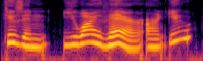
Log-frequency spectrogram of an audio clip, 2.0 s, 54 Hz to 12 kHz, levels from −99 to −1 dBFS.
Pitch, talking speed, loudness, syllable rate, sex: 240 Hz, 175 wpm, -18 LUFS, 5.9 syllables/s, female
